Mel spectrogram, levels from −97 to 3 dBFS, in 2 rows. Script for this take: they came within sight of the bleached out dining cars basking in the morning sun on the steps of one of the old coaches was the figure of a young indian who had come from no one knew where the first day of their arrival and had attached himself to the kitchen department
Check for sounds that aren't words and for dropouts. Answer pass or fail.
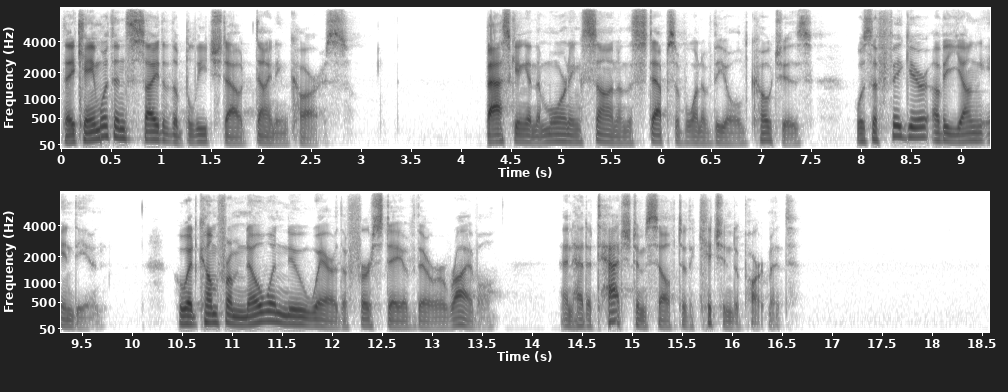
pass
